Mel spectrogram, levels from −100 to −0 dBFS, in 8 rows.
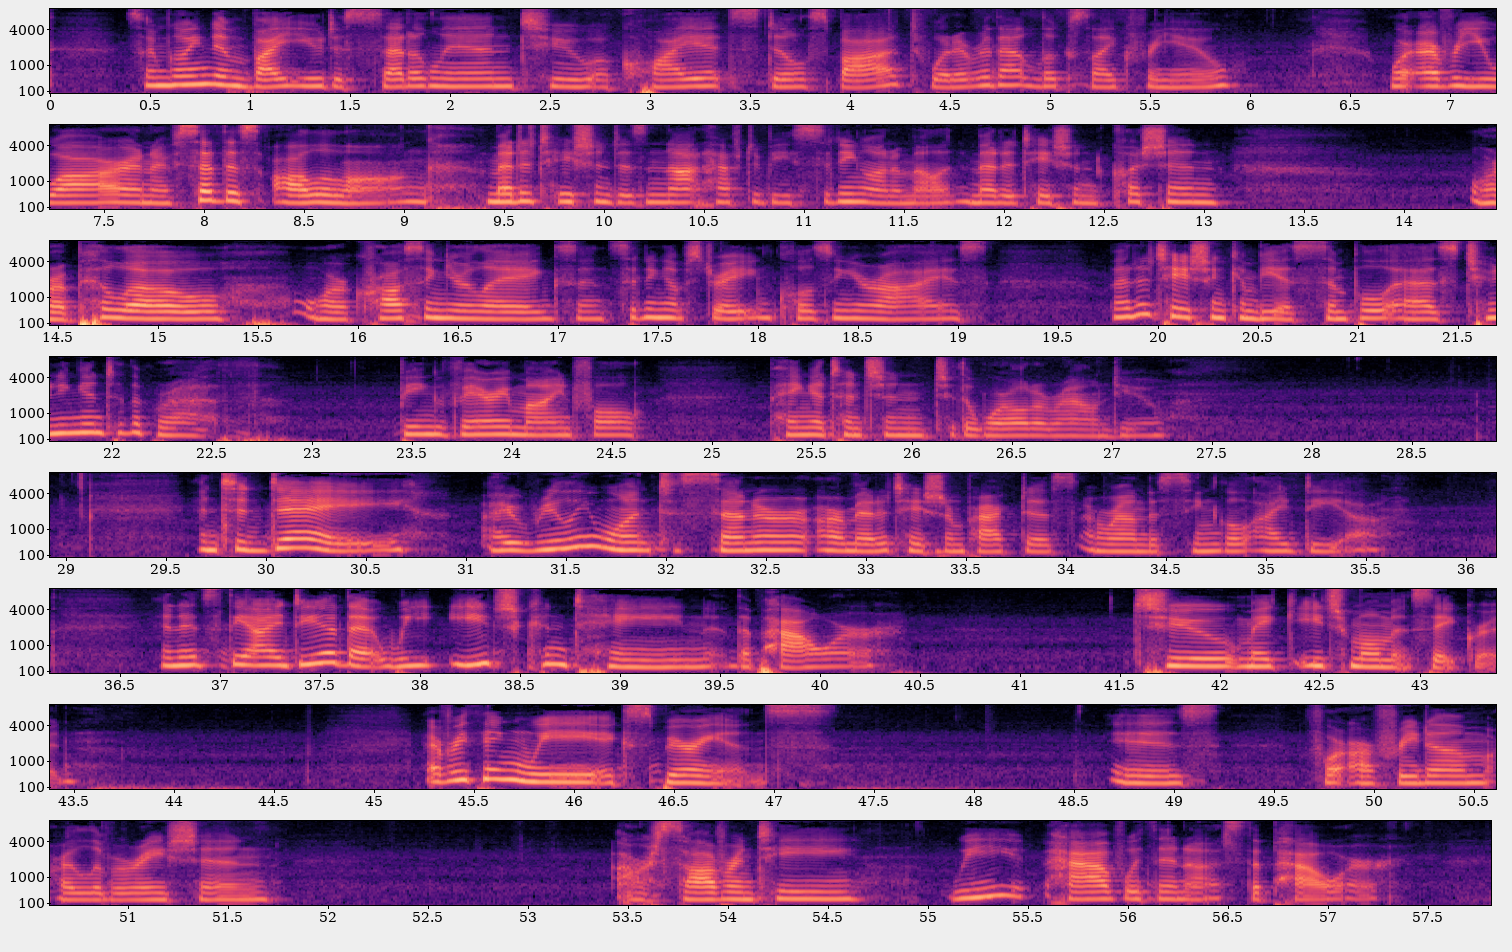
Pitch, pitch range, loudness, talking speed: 220 Hz, 205-235 Hz, -25 LUFS, 125 wpm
